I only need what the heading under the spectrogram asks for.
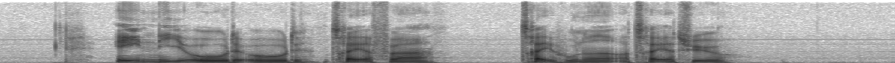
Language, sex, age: Danish, male, 32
